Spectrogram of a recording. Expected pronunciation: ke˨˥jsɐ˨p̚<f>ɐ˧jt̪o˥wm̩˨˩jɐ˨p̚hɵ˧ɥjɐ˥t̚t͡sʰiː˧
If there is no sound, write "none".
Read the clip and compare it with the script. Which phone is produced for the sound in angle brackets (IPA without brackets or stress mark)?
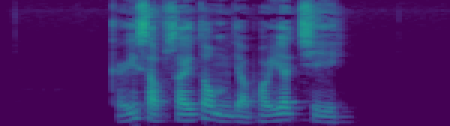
s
